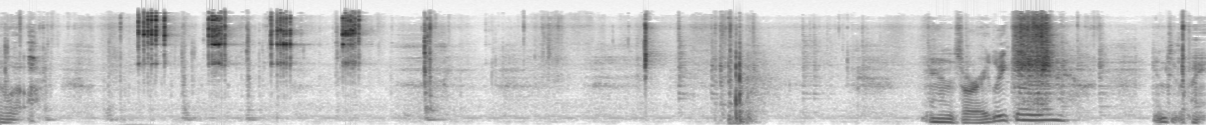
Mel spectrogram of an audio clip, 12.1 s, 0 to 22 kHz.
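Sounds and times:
socket ratchet clicking: 0:01.3 - 0:03.7.

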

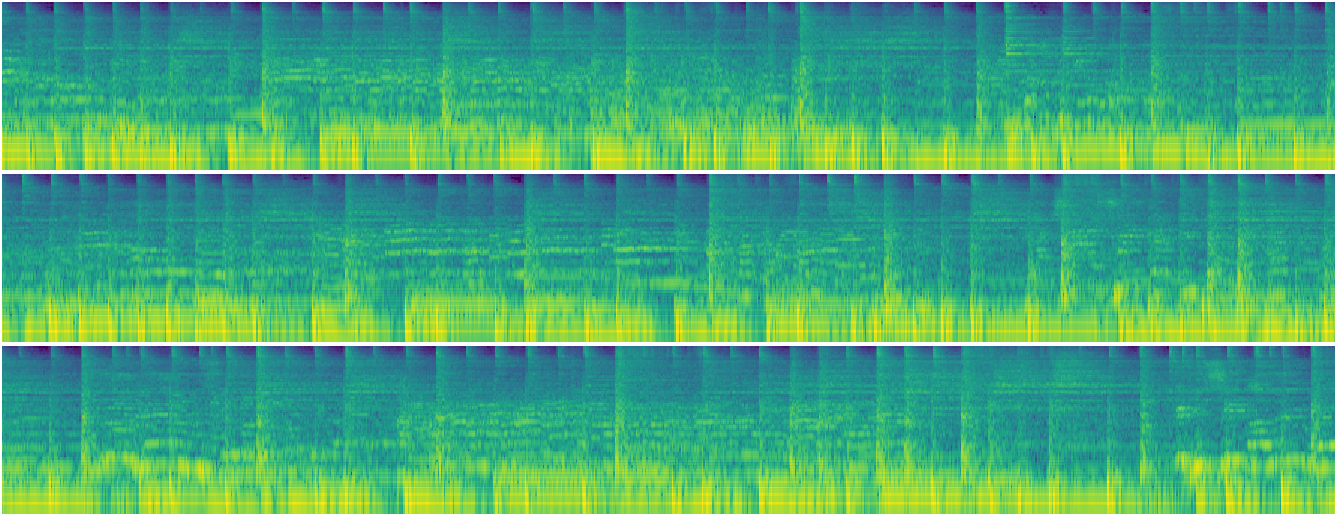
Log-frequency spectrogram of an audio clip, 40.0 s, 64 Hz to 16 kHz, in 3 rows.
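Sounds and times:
drum kit steady beat: 0:00.0 - 0:39.9
electric bass: 0:00.0 - 0:39.9
electric guitars bending notes: 0:00.0 - 0:39.9.

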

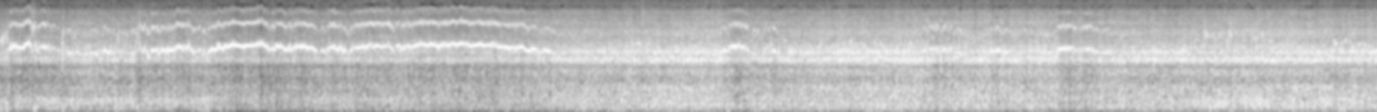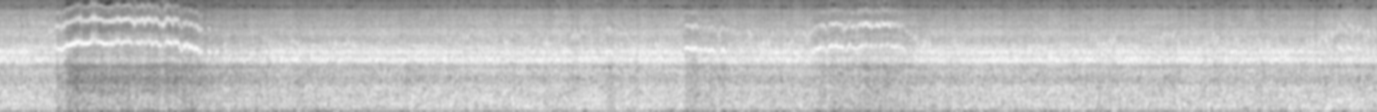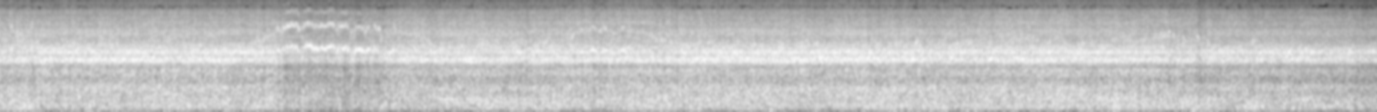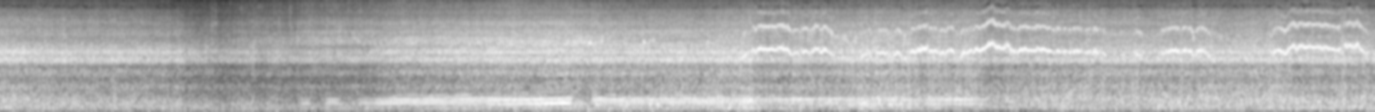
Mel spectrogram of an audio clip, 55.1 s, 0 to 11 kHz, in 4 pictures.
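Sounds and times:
high whistling tone: 0:00.0 - 0:05.6, 0:07.2 - 0:07.8, 0:09.2 - 0:11.2, 0:14.2 - 0:16.0, 0:21.8 - 0:22.9, 0:30.3 - 0:31.5, 0:45.8 - 0:55.0
motorcycle engine running: 0:00.0 - 0:55.0
wind and road noise: 0:00.0 - 0:55.0.

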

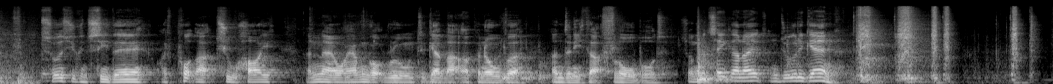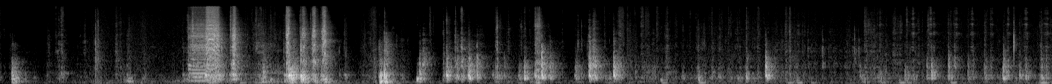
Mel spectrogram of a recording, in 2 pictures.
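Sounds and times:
hand tools clicking and scraping: 0:14.9 - 0:21.0.

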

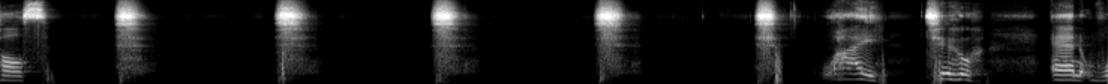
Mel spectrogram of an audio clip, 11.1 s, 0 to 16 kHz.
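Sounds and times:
woman's hissing exhalations: 0:01.1 - 0:01.7, 0:02.8 - 0:03.3, 0:04.3 - 0:04.8, 0:06.0 - 0:06.5, 0:07.6 - 0:07.9.

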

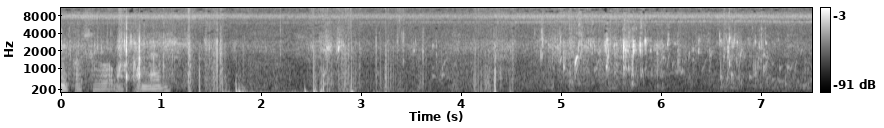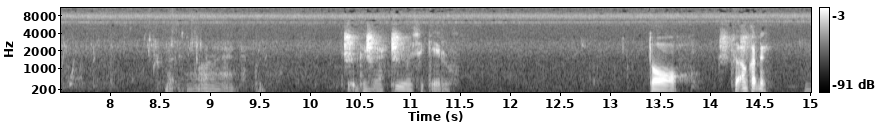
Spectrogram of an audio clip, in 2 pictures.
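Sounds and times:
leaves and twigs rustling: 0:00.0 - 0:09.4
swamp water sloshing: 0:00.2 - 0:01.4, 0:02.4 - 0:09.5.

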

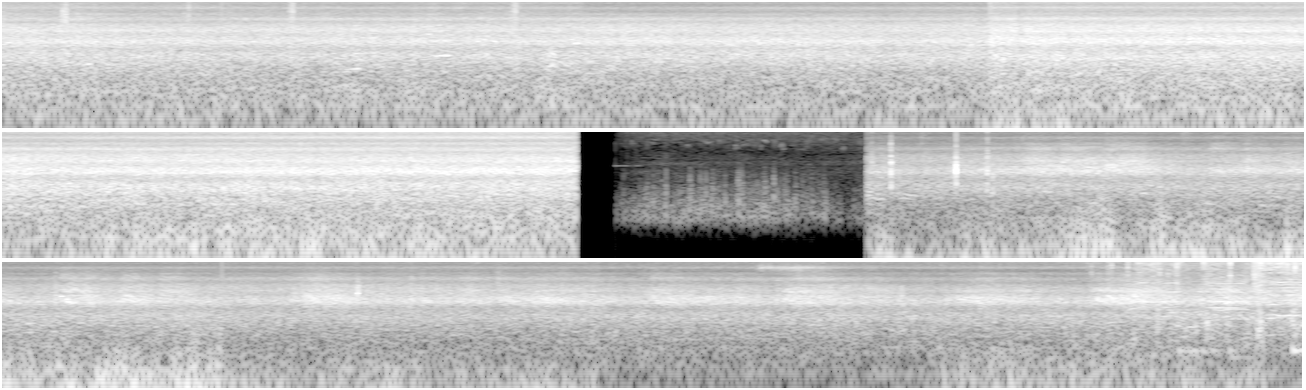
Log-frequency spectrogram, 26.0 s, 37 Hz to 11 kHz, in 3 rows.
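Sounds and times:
waterfall rushing: 0:00.0 - 0:12.5.

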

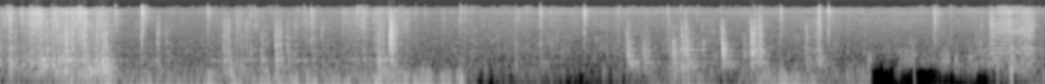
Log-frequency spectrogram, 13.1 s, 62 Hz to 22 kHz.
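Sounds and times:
steel traps and chains clanking: 0:12.2 - 0:13.0.

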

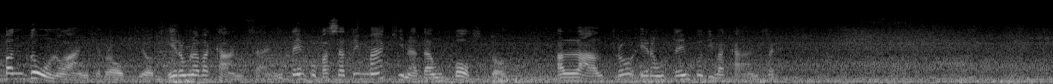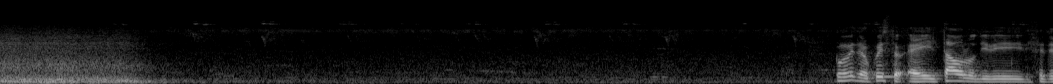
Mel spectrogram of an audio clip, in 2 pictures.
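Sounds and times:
car engine and road noise: 0:00.0 - 0:12.4
bird chirping: 0:11.2 - 0:18.9.

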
